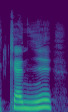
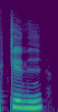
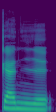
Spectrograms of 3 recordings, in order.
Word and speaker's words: Kanye: c'est Kanye, c'est pas Kenny, pas Kanye. Kanye.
